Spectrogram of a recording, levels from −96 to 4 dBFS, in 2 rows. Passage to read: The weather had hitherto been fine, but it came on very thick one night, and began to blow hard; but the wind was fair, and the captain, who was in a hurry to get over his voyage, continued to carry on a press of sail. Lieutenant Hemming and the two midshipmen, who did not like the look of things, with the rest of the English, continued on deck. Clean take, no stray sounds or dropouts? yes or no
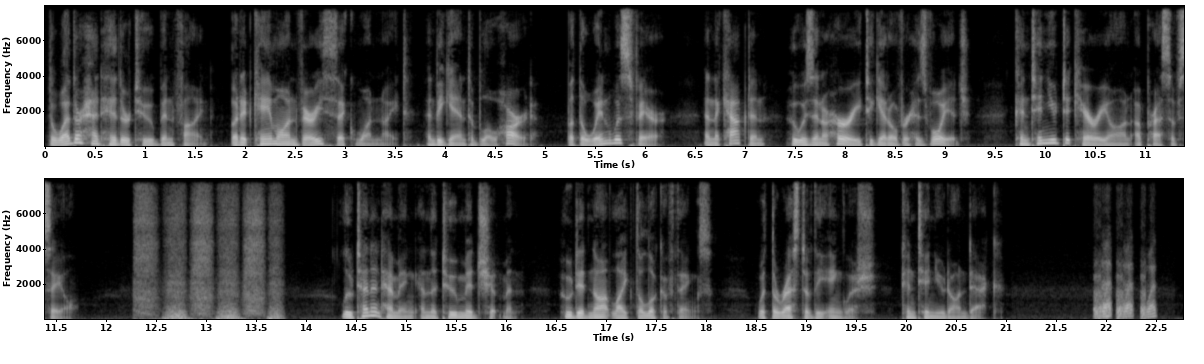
no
